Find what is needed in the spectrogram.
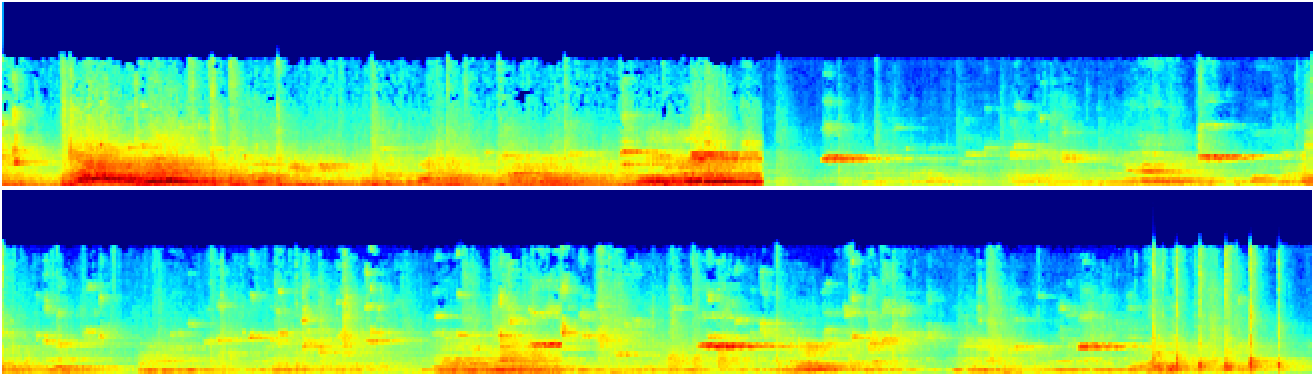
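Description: Court sound of an indoor basketball game in an echoing sports hall: players shouting and calling out, a basketball bouncing on the hardwood, and short high sneaker squeaks. The sound drops sharply about eight seconds in, and the rest is quieter court sound with scattered bounces and squeaks.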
